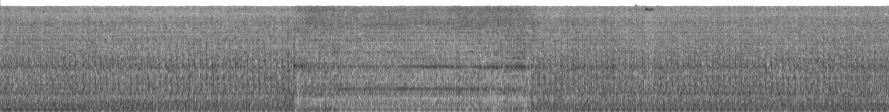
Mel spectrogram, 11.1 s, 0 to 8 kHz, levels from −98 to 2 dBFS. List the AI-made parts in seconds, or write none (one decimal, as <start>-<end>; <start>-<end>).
1.0-4.2; 6.0-7.2; 9.5-10.6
